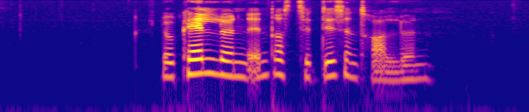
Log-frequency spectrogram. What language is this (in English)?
Danish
